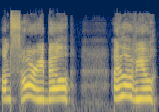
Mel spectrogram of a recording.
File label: teengirl, voice; c6 dlc3 bill dies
